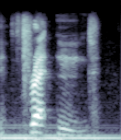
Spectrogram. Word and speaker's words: threatened: and an N okay we can swallow that t and say threatened threatened threat threatened threatened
